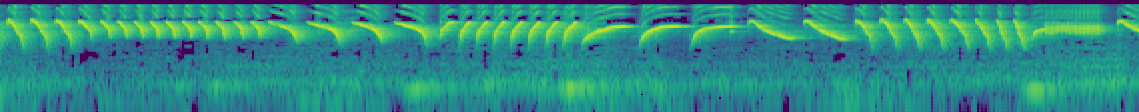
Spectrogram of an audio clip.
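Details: Canary lure song with long rolling trills, used to prompt other canaries to sing: fast runs of high, sharply descending notes repeated about four per second, switching between trill types, continuous and loud.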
